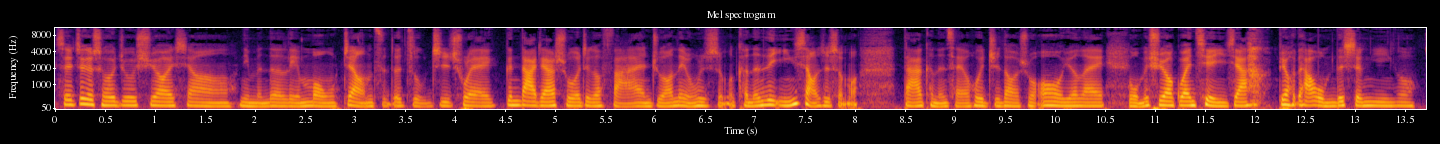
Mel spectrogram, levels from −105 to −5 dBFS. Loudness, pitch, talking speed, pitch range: -25 LUFS, 150 Hz, 325 characters per minute, 140-165 Hz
